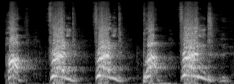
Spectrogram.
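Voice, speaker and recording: A man voicing a pack of excitable, friendly fae dogs that bark out single words in loud, high yelps. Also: drawn-out words, soft background music, exaggerated voice. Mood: excited.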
